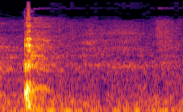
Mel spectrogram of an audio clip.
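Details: Adult woman with a persistent dry cough: a single short, sharp cough with no rattle, then quiet room noise.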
